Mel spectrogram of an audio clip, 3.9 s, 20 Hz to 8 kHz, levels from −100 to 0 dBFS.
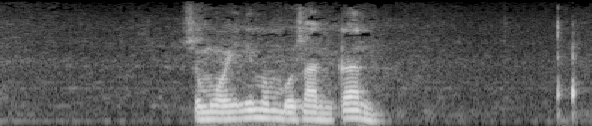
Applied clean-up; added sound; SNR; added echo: none; none; none; none.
